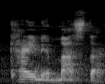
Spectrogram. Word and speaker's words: KineMaster: When it's a KineMaster, it's pronounced KineMaster.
